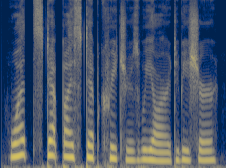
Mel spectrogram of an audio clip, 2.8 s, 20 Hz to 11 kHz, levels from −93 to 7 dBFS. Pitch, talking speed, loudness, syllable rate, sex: 205 Hz, 210 wpm, -17 LUFS, 5.2 syllables/s, female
